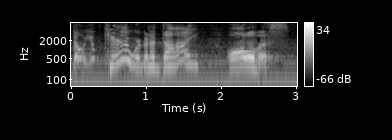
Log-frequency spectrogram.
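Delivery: =hammed-up desperate appeal. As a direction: act out a panicked accusation. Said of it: "okay, they're desperate".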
